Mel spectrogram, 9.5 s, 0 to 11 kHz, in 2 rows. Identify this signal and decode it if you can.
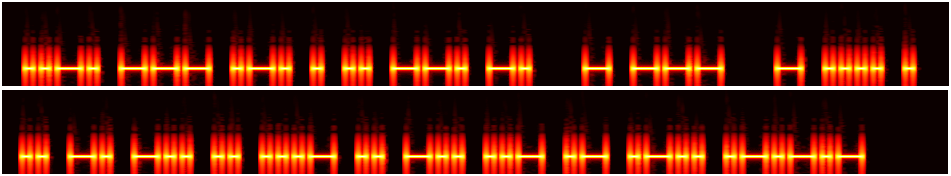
Morse code, heard as a keyed tone, about 30 wpm, 700 Hz. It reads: FOREIGN TO THE INDIVIDUAL.
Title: Sentences from Top 1400 Words 30wpm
